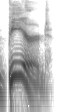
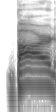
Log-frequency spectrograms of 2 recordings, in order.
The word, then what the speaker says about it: beard: How many people have said bard or beard I've heard a lot of stuff. Beard. Easy way to remember it. When you drink a beer too fast, what happens? Fellows, chicos, and women with facial hair. I don't want to exclude anyone. What happens? You get beer on your beard.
